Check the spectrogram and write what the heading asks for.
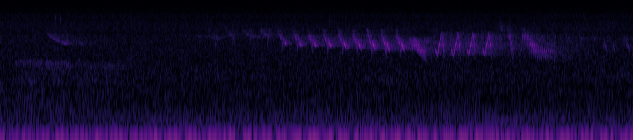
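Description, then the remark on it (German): Soft birdsong: quick, high trills and chirps repeat in short rhythmic bursts over a steady low background rumble, with no voices present. “Sogar die Vögel haben nicht mehr so laut gezwitschert.”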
